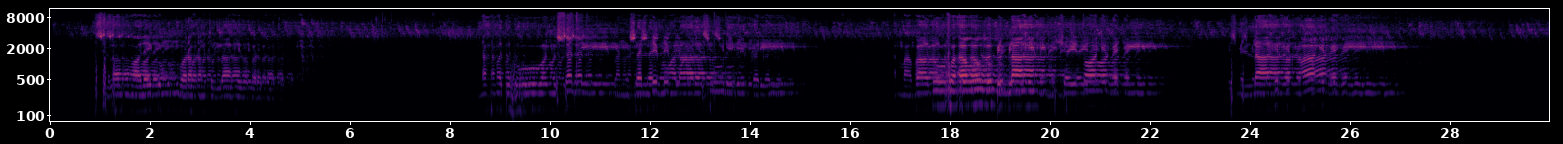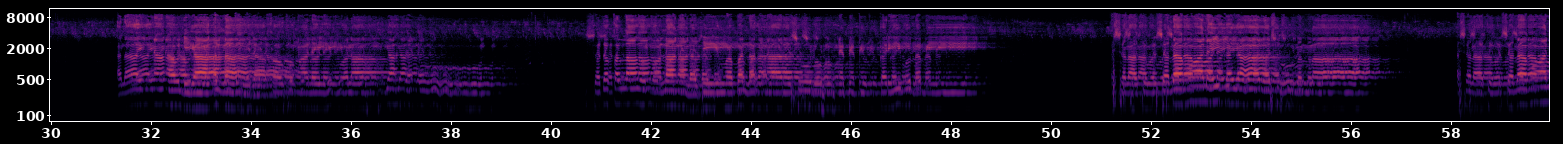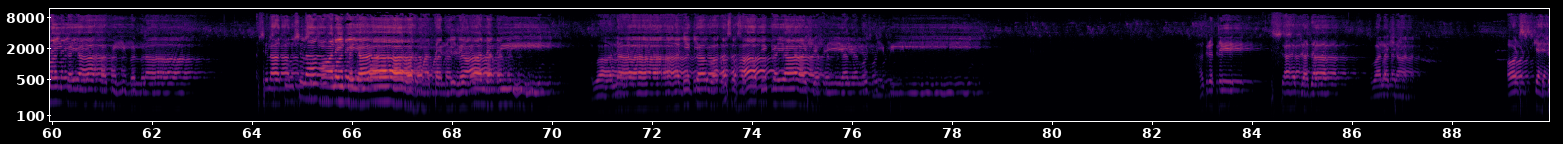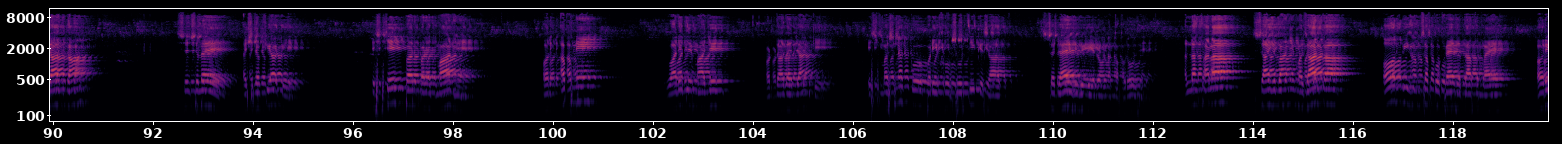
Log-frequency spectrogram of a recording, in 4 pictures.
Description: Category : Speech | Language : UrduEvent : Urs e Qutb e Rabbani 2013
